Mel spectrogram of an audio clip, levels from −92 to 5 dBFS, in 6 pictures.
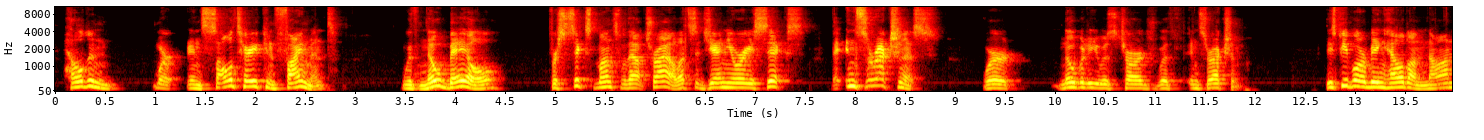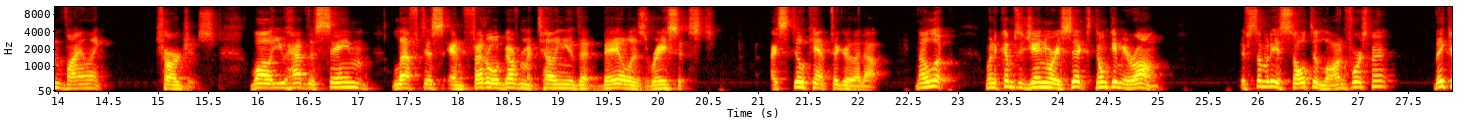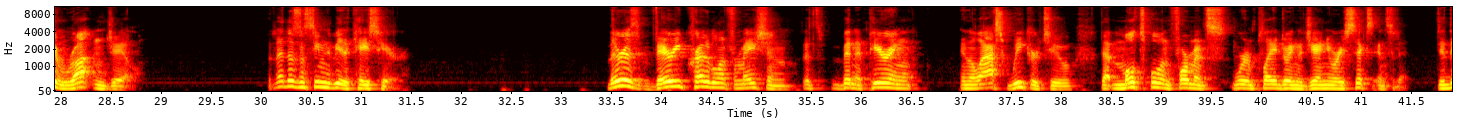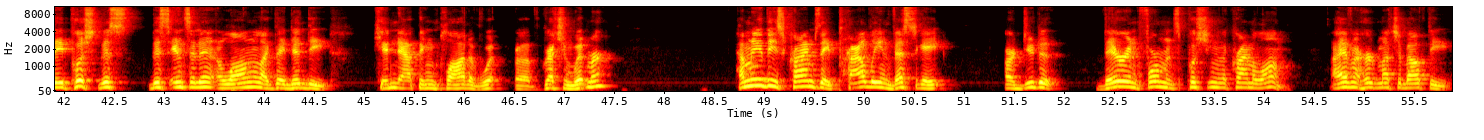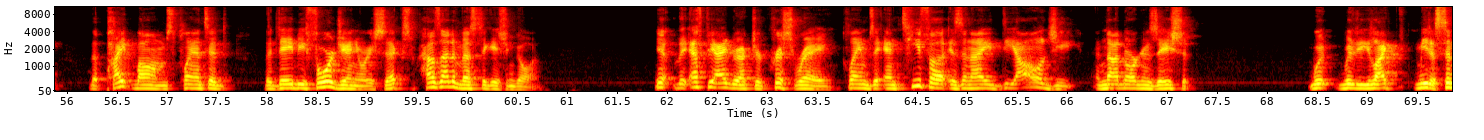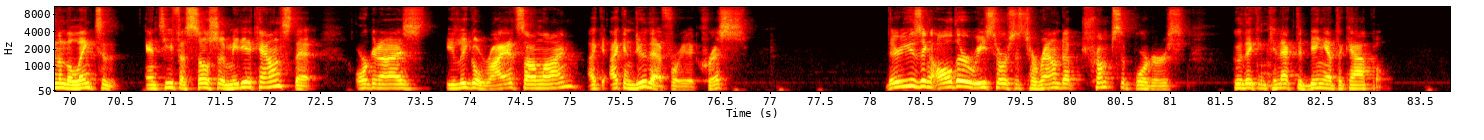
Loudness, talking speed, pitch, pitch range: -18 LUFS, 165 wpm, 155 Hz, 140-180 Hz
